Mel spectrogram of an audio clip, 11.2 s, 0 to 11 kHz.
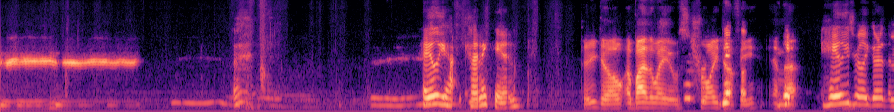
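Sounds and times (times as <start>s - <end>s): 
high whistled note: 0.0s - 1.7s
speech: 5.3s - 6.6s, 7.3s - 11.1s.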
